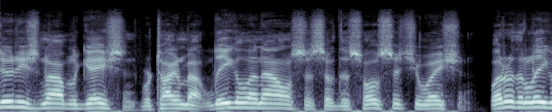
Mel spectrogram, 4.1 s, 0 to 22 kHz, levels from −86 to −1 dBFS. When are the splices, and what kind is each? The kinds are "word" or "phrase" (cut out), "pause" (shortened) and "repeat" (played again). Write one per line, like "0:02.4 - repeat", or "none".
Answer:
none

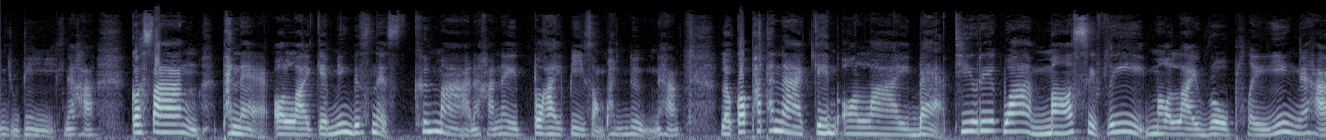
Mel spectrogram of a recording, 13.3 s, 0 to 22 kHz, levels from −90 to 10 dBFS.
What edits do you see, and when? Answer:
0:11.6 - word

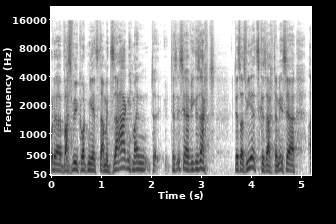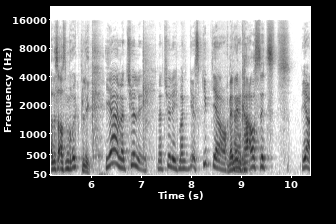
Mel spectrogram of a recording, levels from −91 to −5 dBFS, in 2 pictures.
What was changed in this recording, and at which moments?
none

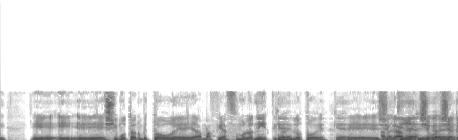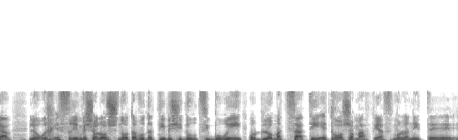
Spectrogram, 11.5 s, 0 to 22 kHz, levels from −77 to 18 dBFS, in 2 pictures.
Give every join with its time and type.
0:04.1 - pause
0:08.8 - pause

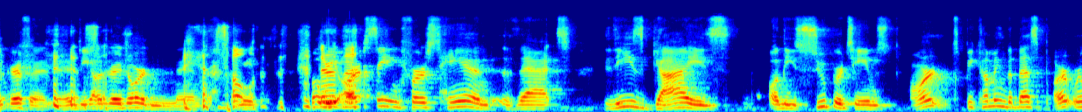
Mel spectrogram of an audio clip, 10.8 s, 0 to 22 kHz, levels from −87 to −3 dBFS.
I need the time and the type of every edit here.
0:05.9 - pause

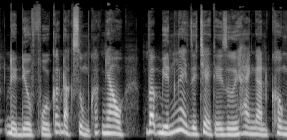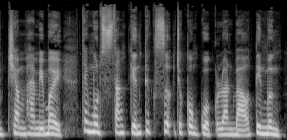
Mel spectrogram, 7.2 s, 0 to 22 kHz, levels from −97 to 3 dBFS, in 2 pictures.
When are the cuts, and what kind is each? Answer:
none

